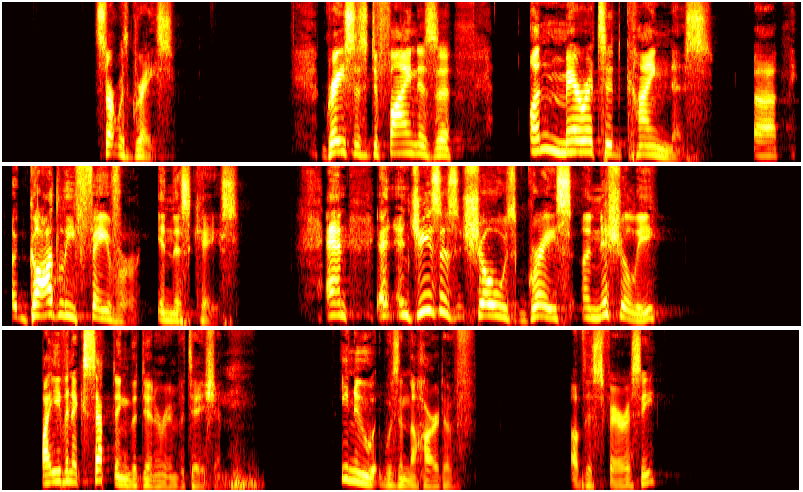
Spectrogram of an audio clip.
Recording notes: This is audio taken from the March 5, 2023 Sunday sermon at FBC Charlottetown PEI Canada.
